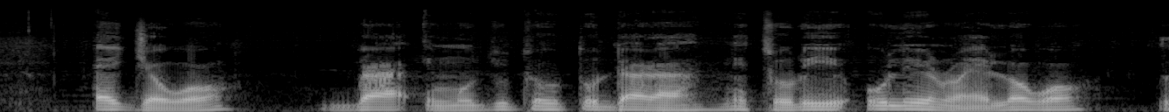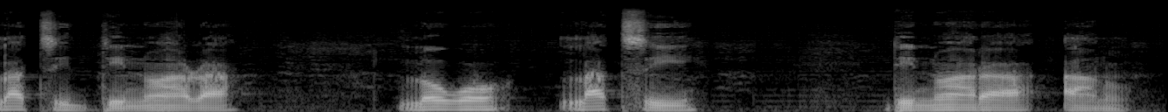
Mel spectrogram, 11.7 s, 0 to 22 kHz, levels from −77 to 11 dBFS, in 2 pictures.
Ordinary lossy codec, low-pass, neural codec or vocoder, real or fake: AAC, 48 kbps; 19.8 kHz; none; real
